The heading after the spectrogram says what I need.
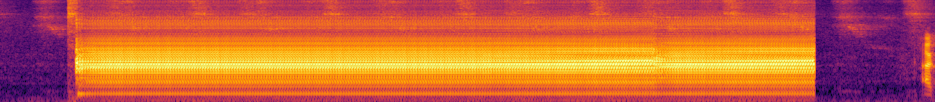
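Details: MRI scanner acoustic noise: loud, steady, rapid buzzing drone lasting about five and a half seconds, then stopping, during the first scan of a brain MRI with a head coil at a university research imaging centre.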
